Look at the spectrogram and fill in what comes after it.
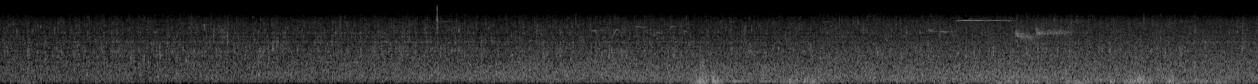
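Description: A single-car diesel multiple-unit train approaching, heard as a steady rushing noise that slowly grows louder, with a couple of low thumps about seven seconds in.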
